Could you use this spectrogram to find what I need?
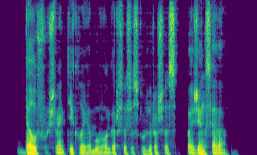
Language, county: Lithuanian, Šiauliai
